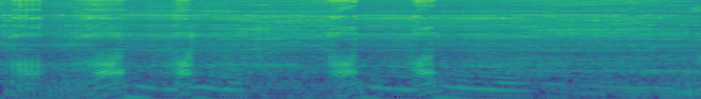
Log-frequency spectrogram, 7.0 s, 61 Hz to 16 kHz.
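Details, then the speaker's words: Yamaha Mio 125 scooter with a worn engine, hard to start, weak kick compression and fumes venting from the exhaust and breather: idle surges and sags unevenly every second or so. Worn engine with unstable idle. "เดี๋ยวผมสตาร์ทเครื่องให้ดูนะครับผมรอบเดินเบาไม่นิ่งนะครับผมอาการของเครื่องรวมนี่นะครับ"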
